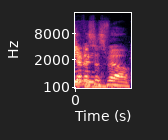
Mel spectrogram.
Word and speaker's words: Genis-Vell: and It's Genis-Vell.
